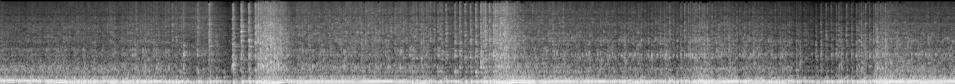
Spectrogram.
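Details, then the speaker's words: V8 with swapped-in Street Avenger carburetor cleaned with mineral spirits: loud deep idle hunting and surging every few seconds; rough idle, owner suspects float bowls still filling and solvent clearing, thinks driving will clear it. "i think the car just needs to be drove with that carburetor on um i think it'll clear out it's still not wanting to idle right"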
